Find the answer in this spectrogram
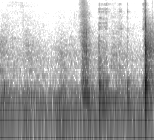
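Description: A few light clicks and knocks from small steel plates being handled and set down, with a sharper click near the end.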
